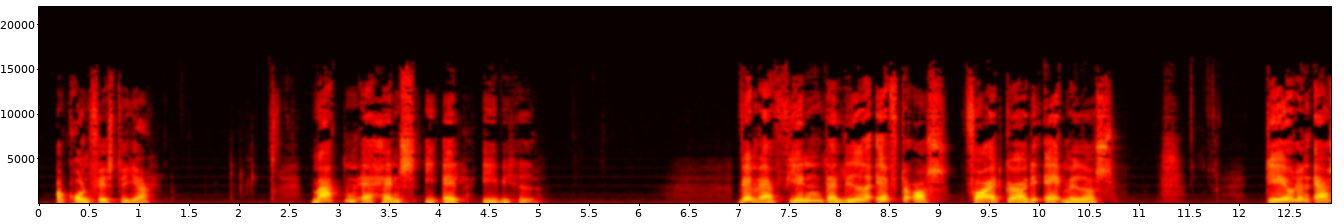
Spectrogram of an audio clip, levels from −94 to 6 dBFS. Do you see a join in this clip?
yes; 2 cuts; at 6.9 s, 9.2 s

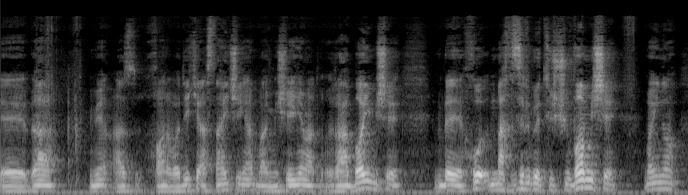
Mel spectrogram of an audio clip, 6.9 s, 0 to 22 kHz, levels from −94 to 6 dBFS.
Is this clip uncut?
yes; 0 cuts

